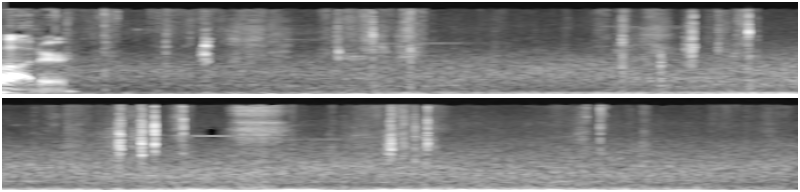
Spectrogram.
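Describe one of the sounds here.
Book pages rustle as they turn.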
